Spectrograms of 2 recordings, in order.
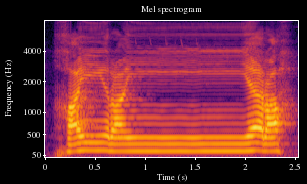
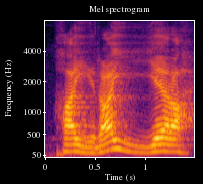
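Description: First: The doubled y is said with nasal sound. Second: The doubled y is said plainly, without nasal sound. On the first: The speaker calls it right. "genizden de ses getirerek şöyle söylüyorum" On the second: The speaker calls it wrong. "Eğer gunnesiz yaparsam"

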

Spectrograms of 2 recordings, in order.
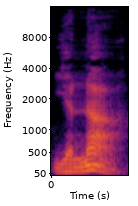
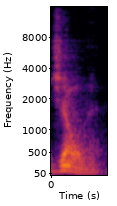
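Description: First: The name begins with a Y sound. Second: The name begins with a J sound. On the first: The speaker calls it right. "correctly pronounced in the Hebraic culture as Yonah" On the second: The speaker calls it wrong. "as we enunciated in our Western world culture"

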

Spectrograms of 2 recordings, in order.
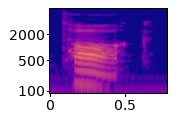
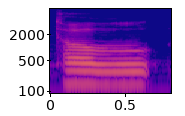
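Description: First: The L sound is left out of the word. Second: The L sound is pronounced in the word. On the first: The speaker calls it right. "We say talk, we remove L" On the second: The speaker calls it wrong. "So we don't say tol"

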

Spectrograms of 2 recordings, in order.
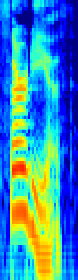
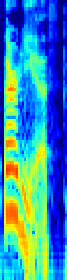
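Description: First: The ending is said with a clear 'yuth' sound. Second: The same.

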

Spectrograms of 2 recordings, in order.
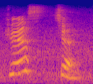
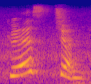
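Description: No difference in how they are said.

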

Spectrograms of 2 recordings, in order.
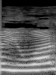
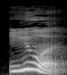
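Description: First: It is said as two separate full words. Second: It is said as one contracted short syllable. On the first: "यू आर साठी तुमचा short form असेल" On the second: "अर हा sound आपल्याला अगदी slight करायचा आहे"

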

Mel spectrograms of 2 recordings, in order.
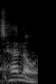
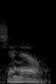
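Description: First: It is said with a Korean accent. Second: It is said with an American accent. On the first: The speaker calls it wrong. "It's not Chanel" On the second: The speaker calls it right. "It's Chanel"

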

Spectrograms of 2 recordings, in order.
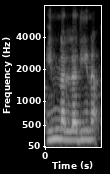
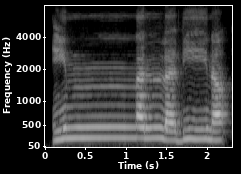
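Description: First: The doubled n is short and not held. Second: The doubled n is held long and nasal. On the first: The speaker calls it wrong. "You don't say" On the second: The speaker calls it right. "Stop on it. Hold on it"

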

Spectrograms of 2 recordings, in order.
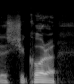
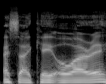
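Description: First: The name is said with a Polish pronunciation. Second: The name is said with an American pronunciation.

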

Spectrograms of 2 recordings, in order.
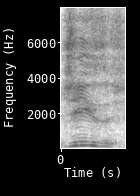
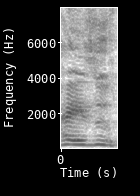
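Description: First: The name is pronounced the English way. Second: The name is pronounced the Spanish way. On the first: This is how the spelling should be read. "It's still spelled J-E-S-U-S. That's Jesus" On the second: "I know y'all pronounce it Jesus"

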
